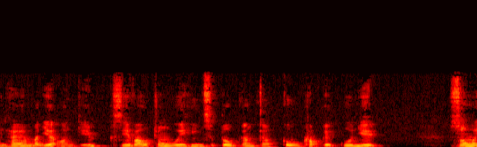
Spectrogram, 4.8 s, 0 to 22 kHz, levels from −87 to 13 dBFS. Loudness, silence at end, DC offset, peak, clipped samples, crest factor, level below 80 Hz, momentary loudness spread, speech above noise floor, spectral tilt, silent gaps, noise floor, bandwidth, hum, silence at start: -30 LUFS; 0 s; under 0.1%; -12 dBFS; under 0.1%; 16 dB; -80 dBFS; 8 LU; 36 dB; -5 dB/octave; none; -65 dBFS; 11.5 kHz; none; 0 s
